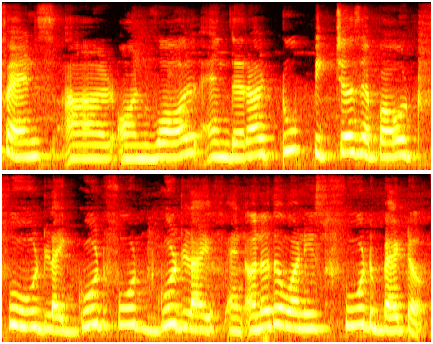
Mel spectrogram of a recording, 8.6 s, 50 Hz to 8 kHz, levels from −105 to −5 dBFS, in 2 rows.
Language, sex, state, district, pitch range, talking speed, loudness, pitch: English, female, Gujarat, Valsad, 205-260 Hz, 155 wpm, -16 LUFS, 225 Hz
